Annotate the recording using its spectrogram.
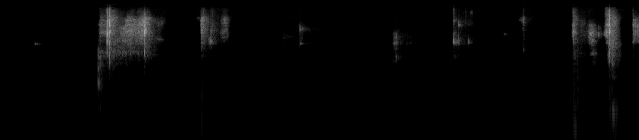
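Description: Handling noises close to a microphone: a string of short crinkles and clicks, the loudest about a second in, with dead silence between them as heard over a video call.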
